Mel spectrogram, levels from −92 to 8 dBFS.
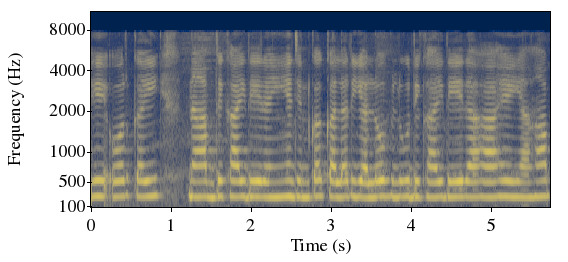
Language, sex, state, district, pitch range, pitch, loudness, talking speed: Hindi, female, Bihar, Saharsa, 255-265 Hz, 260 Hz, -13 LUFS, 185 wpm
